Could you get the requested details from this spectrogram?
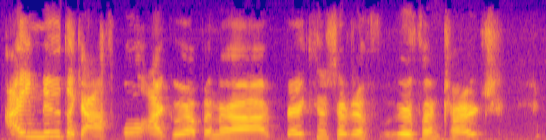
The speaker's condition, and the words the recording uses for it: Cerebral palsy. That's because I have a mild form of cerebral palsy, and I'm going to be joking about my speech impairment throughout the show.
